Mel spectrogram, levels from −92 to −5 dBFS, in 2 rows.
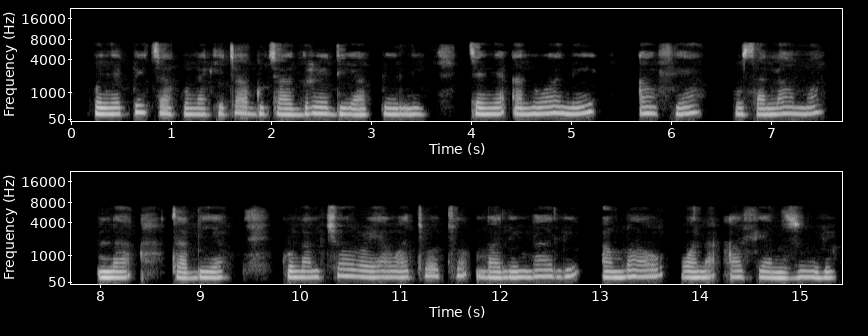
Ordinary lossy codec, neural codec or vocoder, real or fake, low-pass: AAC, 32 kbps; codec, 44.1 kHz, 7.8 kbps, DAC; fake; 7.2 kHz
